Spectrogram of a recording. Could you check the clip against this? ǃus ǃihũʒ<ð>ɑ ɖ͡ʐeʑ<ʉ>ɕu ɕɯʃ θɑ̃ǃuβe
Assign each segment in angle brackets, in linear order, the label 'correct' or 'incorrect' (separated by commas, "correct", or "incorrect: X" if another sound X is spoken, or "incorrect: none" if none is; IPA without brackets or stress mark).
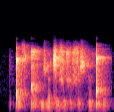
correct, incorrect: ø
